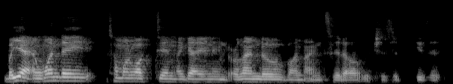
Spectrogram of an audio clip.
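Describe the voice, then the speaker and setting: Male podcast guest, fry-heavy voice, loose and halting conversational delivery, thinking aloud as he tells his story. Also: mid-range voice, steady tone, low-quality recording. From Malaysia. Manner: rambling, hesitant, peppered with "like" and "you know". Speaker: podcast guest, film composer. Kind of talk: casual interview storytelling.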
